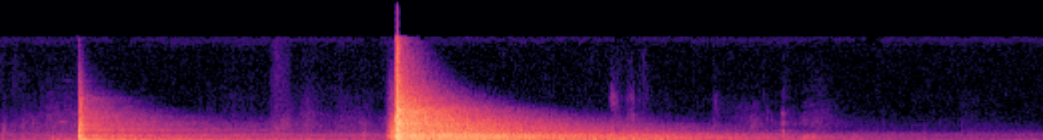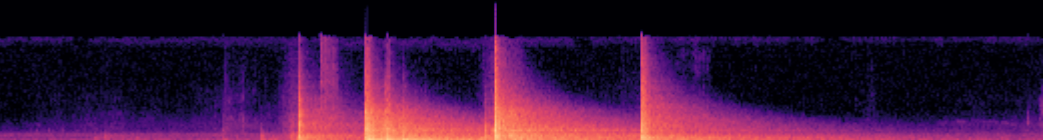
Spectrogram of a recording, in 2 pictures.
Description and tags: Cell door
Sounds recorded from a prision.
